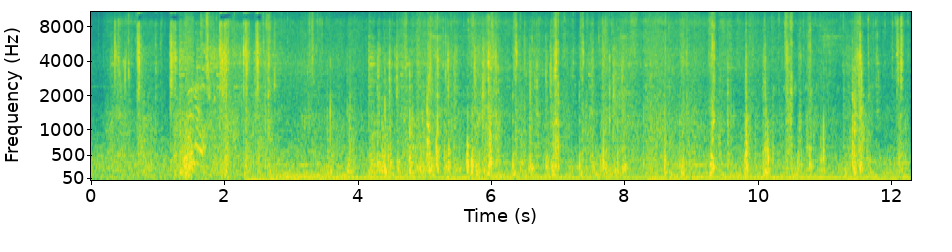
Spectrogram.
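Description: Footsteps thud quickly over wooden boards and dry ground.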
